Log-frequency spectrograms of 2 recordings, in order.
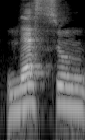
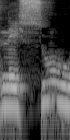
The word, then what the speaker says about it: Nessun: for word is that everybody says the title wrong right everybody says Nessun Dorma right especially English speakers the word is Maysoon you know the accent is on the su so it's in a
